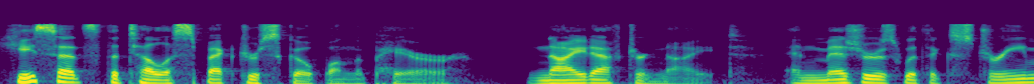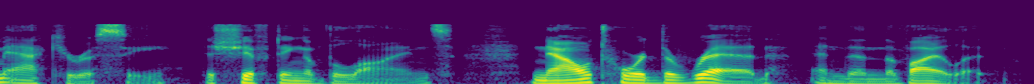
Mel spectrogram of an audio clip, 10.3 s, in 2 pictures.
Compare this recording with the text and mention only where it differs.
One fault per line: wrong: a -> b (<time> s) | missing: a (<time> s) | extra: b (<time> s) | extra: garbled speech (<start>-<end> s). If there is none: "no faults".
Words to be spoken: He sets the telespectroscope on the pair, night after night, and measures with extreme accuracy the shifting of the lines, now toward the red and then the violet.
no faults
